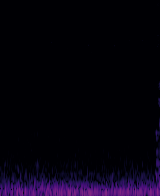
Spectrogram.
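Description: Quiet outdoor background: a low, steady rumble with a faint hiss and no distinct event.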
